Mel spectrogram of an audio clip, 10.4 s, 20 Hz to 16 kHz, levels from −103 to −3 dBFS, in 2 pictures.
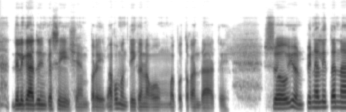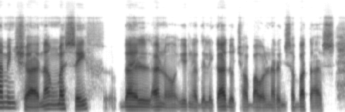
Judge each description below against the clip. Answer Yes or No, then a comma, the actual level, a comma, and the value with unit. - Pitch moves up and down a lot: Yes, wide, 7.3 semitones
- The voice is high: No, low, 105 Hz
